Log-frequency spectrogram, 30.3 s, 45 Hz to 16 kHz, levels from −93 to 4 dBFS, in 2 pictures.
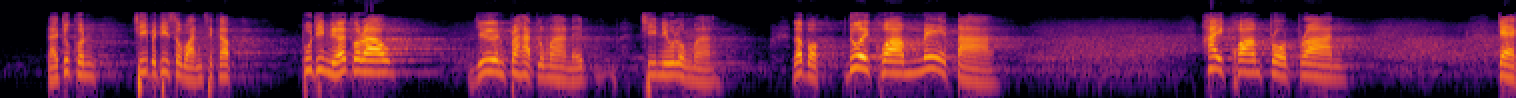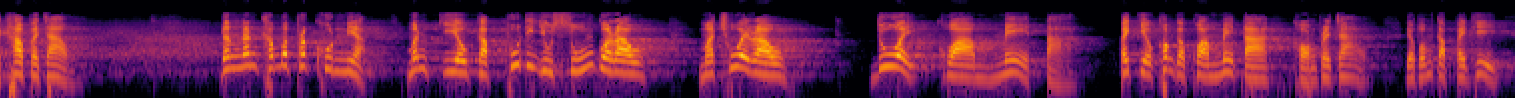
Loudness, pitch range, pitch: -22 LUFS, 170-225 Hz, 200 Hz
